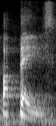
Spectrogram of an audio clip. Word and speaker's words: papéis: Por exemplo, papéis, que é o plural de papel. Por que não perdeu o acento? Porque não é paroxítona, é oxítona, ou seja, a última sílaba é a forte.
